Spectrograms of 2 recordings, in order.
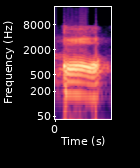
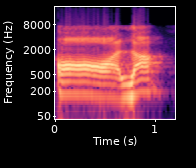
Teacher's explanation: اس کا مخرج ہے زبان کی جڑ اوپر والے تالو کے نرم حصے سے لگے تو قاف پڑھا جاتا ہے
